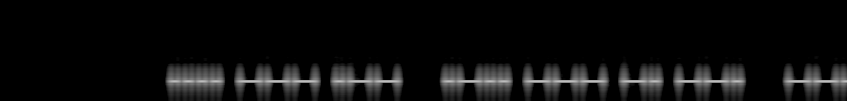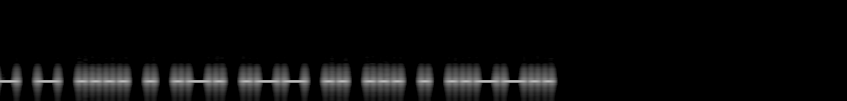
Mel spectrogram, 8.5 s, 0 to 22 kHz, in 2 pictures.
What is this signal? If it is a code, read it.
Morse code, heard as a keyed tone, about 34 wpm, 700 Hz. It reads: HOW LONG OTHERWISE?
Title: Sentences from Top 1200 Words 35wpm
